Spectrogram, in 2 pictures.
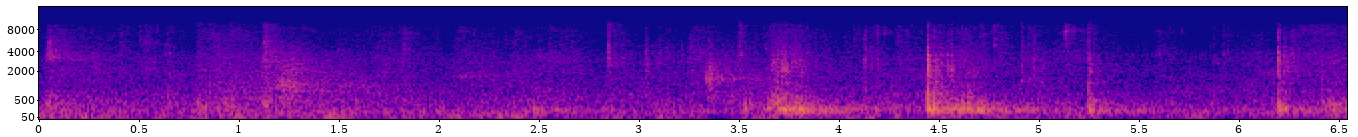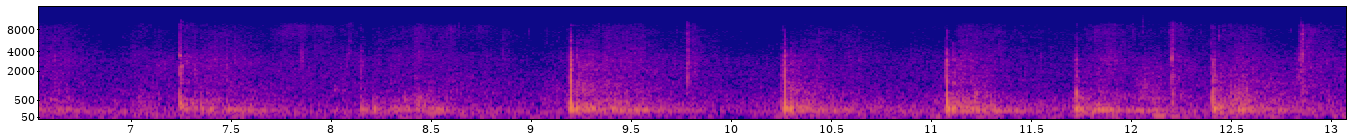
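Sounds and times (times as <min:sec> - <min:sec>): scraper knocking and scraping: 0:03.3 - 0:13.0.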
